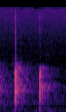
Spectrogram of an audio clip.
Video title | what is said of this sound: Slowing down the Supersonic Eater- SLOW FEEDER CHALLENGE - Slow feeding dog bowl and mat | pretty durable you can hear me knock on it there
